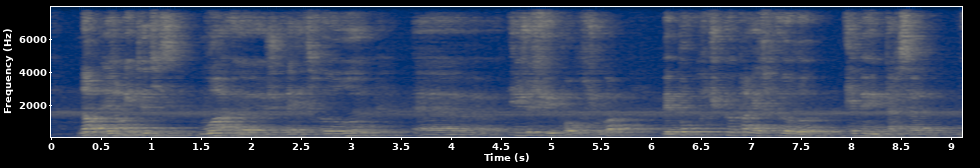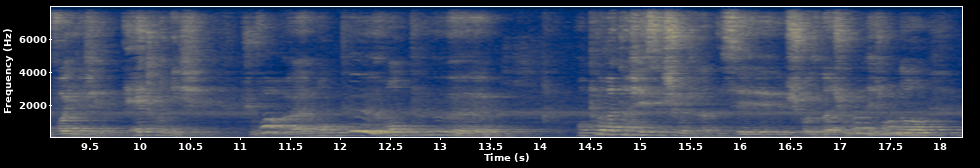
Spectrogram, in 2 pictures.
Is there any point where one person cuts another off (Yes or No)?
No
